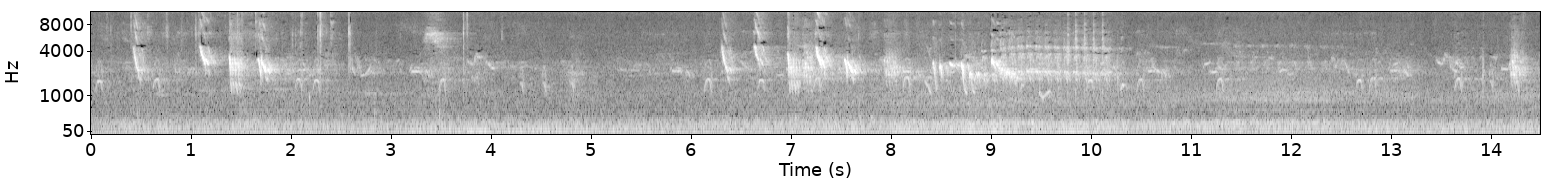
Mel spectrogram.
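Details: Subadult purple martin pair, a one-year-old male with his mate, nesting alone in a sixteen-compartment house and returning to roost at sunset after a day of feeding; scattered bursts of gurgling, chirping notes, with a denser chattering run mid-clip over steady low background hum.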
